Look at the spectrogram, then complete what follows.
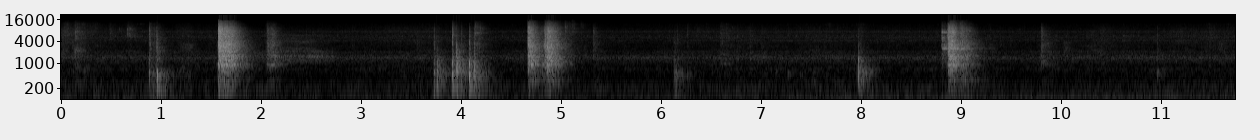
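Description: Kitchenware clinking and knocking: a small glass and spoon tapped against a plastic mixing bowl and set down on the counter while ingredients are poured in. About seven separate knocks with quiet between, the loudest three spaced a few seconds apart.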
